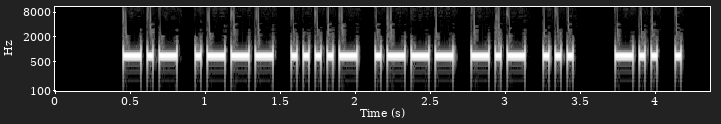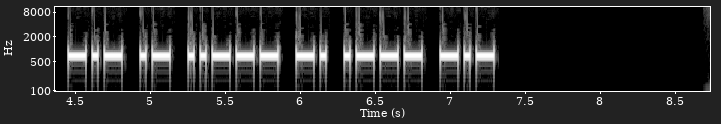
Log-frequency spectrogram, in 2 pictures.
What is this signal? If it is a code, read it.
Morse code, heard as a keyed tone, about 32 wpm, 700 Hz. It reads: KJ4JKS DE KA2NJK
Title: USA Callsign DE Callsign - 6 Characters - 30wpm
